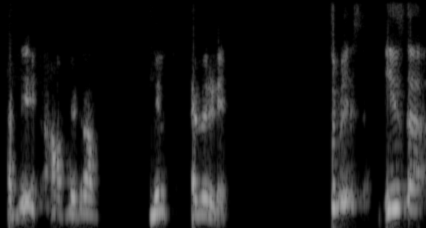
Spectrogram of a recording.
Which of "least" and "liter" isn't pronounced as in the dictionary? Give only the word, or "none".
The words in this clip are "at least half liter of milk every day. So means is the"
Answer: least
